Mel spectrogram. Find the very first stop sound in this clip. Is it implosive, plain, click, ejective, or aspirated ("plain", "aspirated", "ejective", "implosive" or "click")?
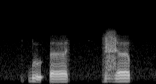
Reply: implosive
